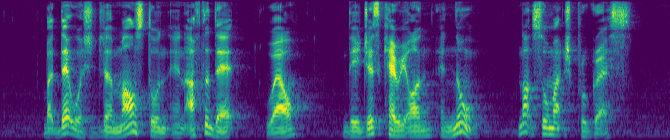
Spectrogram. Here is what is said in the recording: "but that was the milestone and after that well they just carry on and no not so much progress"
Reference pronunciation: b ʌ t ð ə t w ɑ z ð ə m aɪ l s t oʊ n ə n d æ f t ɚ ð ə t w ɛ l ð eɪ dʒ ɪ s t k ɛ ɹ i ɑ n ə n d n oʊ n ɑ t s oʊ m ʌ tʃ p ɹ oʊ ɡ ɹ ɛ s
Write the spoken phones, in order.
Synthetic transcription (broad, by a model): b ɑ t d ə t w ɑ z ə m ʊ n s t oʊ n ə n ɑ f t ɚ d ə t w ɛ l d eɪ dʒ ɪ s k ɛ ɹ i ɑ n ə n n oʊ n ɑ t s oʊ m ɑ tʃ p ɹ oʊ ɡ ɹ ɛ s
